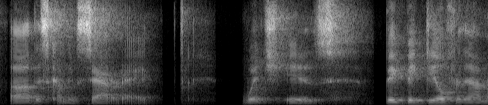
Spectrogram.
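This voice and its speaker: A man is heard with audible room echo. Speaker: YouTube marching band reviewer. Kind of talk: casual review commentary. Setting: college dorm room at night. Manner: soft-spoken; hesitant, many fillers.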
